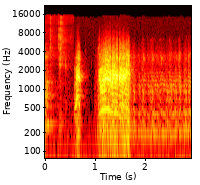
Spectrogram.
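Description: A woman talks with animation.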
